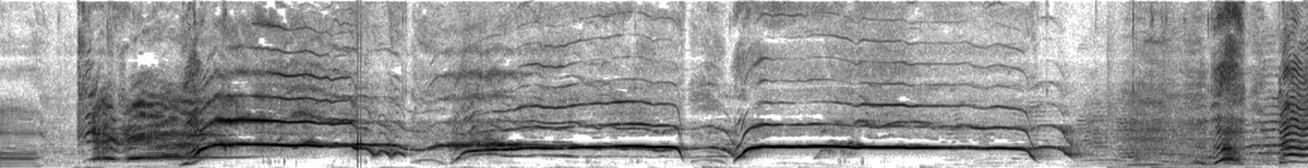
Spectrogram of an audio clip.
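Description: Girls screaming: three long, high-pitched screams one after another, with short breaks between them.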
